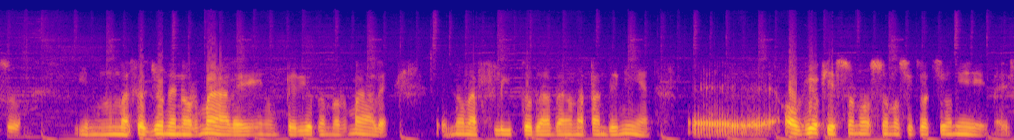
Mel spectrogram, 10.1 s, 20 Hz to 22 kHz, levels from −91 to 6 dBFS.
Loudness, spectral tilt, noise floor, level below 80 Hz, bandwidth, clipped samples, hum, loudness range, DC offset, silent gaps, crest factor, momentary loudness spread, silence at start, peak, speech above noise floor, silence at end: -15 LUFS; -7.5 dB/octave; -38 dBFS; -40 dBFS; 12.5 kHz; under 0.1%; none; 3 LU; under 0.1%; none; 14 dB; 12 LU; 0 s; 0 dBFS; 24 dB; 0 s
